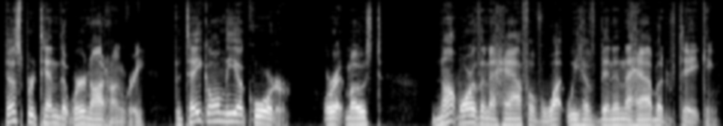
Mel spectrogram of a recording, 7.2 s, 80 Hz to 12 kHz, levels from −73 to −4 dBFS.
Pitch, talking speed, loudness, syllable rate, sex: 120 Hz, 240 wpm, -17 LUFS, 6.0 syllables/s, male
